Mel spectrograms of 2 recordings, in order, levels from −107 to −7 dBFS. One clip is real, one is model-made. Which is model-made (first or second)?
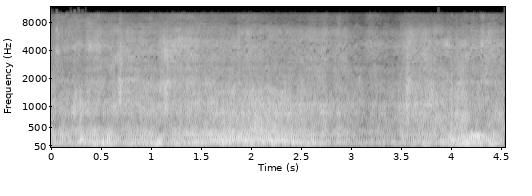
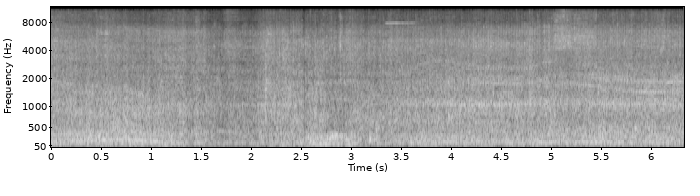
first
